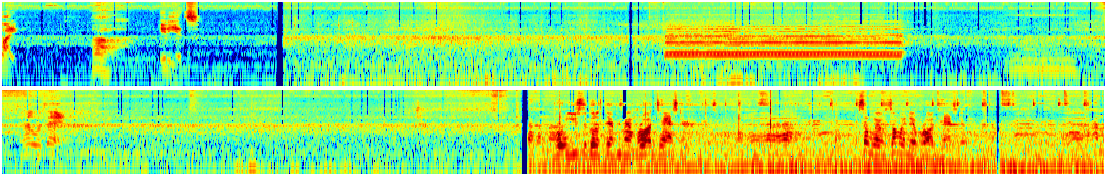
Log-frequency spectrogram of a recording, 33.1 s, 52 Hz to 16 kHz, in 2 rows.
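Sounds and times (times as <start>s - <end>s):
road noise inside moving car: 0.0s - 33.0s
car horn blast: 9.7s - 13.7s.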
